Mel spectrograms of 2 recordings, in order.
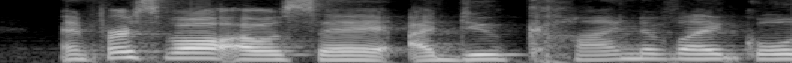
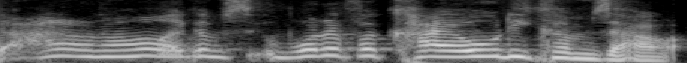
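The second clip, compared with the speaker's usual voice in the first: put-on high anxious little-boy voice; imitating worried son; 9 semitones higher than usual. Son worrying about coyotes, high fretful child voice. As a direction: fret like a small child afraid of the dark. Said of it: "He's like".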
